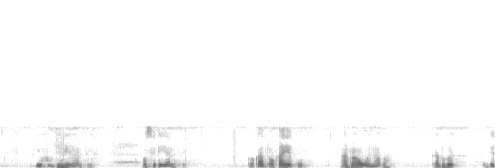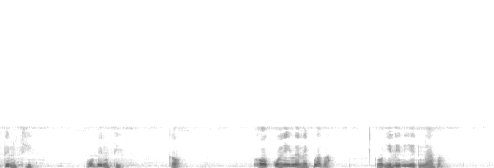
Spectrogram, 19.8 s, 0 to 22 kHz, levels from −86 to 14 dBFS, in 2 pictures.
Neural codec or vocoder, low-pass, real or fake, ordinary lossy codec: none; 5.4 kHz; real; MP3, 24 kbps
